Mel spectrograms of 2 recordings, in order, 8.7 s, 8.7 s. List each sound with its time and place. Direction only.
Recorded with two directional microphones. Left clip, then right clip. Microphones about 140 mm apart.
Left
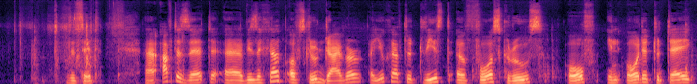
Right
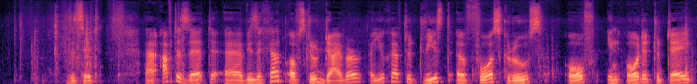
0.8 s speech: 5° left (ahead or behind)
